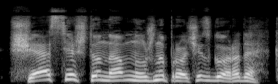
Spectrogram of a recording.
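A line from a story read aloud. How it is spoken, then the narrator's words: Shouting over crowd. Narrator (Russian): крикнул я Верити, которую оттеснила от меня толпа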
